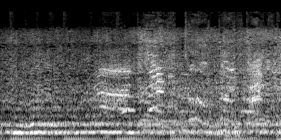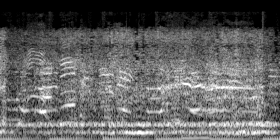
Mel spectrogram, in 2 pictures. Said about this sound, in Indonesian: Para lebah mendengung dan mendekati para pekerja.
